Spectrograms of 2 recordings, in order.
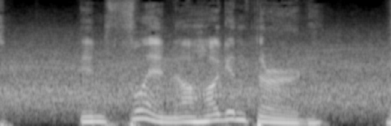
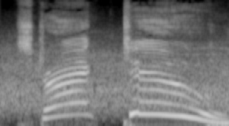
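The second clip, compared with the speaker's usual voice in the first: much higher shouted call; umpire shouting. Acted. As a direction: bark the call across the field. Umpire calls the strike.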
